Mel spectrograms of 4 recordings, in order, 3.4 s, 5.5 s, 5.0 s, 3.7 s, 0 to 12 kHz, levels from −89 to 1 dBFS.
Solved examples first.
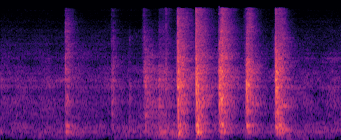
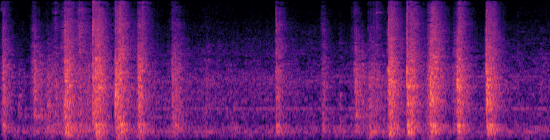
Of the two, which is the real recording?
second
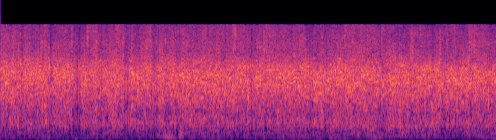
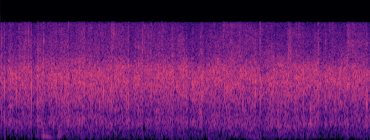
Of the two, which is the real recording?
second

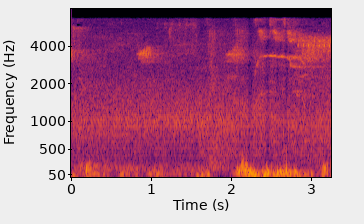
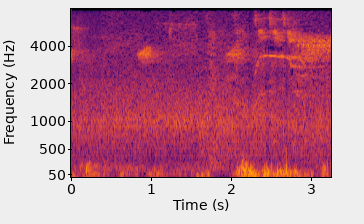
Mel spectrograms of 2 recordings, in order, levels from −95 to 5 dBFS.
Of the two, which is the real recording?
second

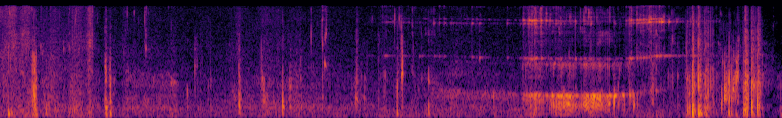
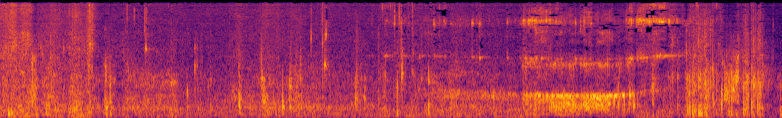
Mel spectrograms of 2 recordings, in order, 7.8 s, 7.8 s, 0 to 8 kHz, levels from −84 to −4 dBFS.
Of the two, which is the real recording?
first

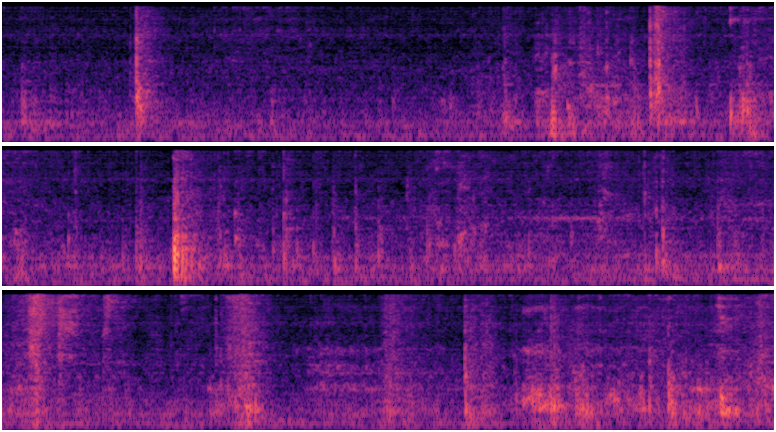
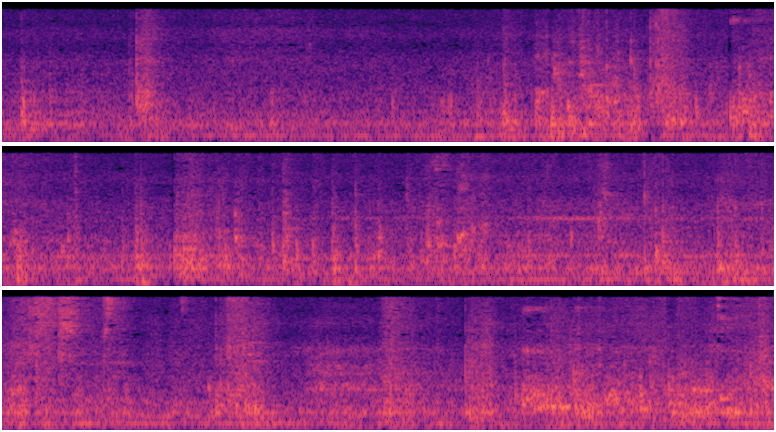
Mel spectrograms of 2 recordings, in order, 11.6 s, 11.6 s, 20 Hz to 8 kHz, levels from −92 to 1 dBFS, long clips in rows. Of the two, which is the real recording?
second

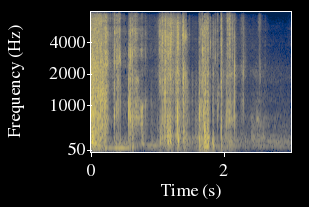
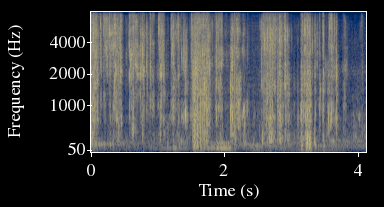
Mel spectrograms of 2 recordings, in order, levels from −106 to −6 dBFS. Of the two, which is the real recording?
second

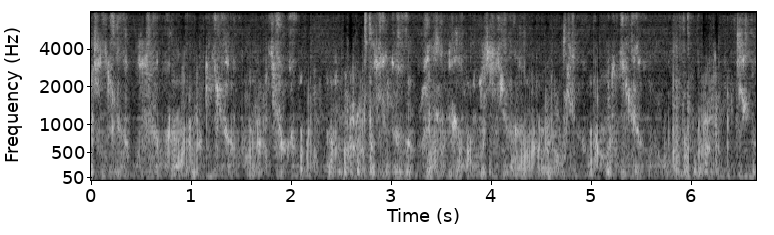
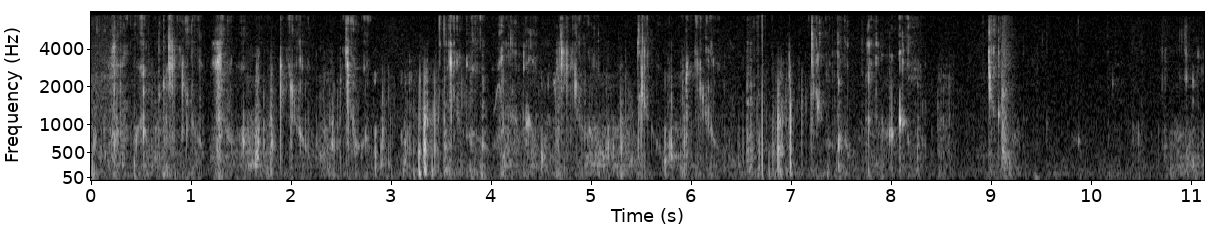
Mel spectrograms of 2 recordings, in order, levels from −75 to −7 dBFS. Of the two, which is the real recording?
second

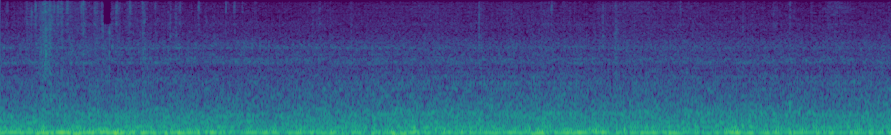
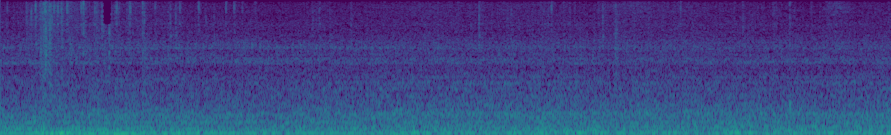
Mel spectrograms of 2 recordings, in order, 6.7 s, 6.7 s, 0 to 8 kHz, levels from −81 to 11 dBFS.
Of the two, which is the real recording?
second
